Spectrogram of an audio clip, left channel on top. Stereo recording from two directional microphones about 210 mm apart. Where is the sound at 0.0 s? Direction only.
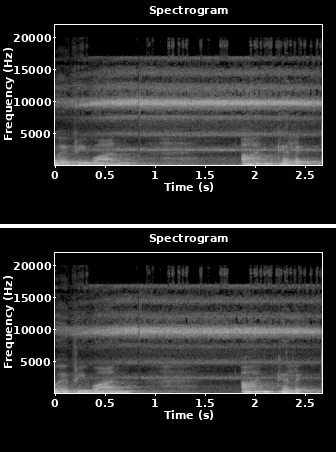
25° right (ahead or behind).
